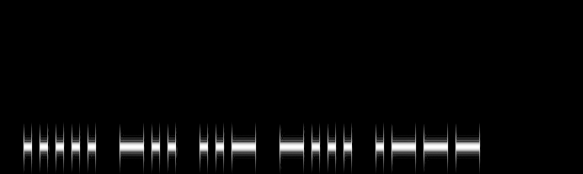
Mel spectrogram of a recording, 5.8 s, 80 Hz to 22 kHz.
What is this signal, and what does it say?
Morse code, heard as a keyed tone, about 15 wpm, 700 Hz. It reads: 5DUBJ
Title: Five Challenging Letter-Number Combinations 15wpm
